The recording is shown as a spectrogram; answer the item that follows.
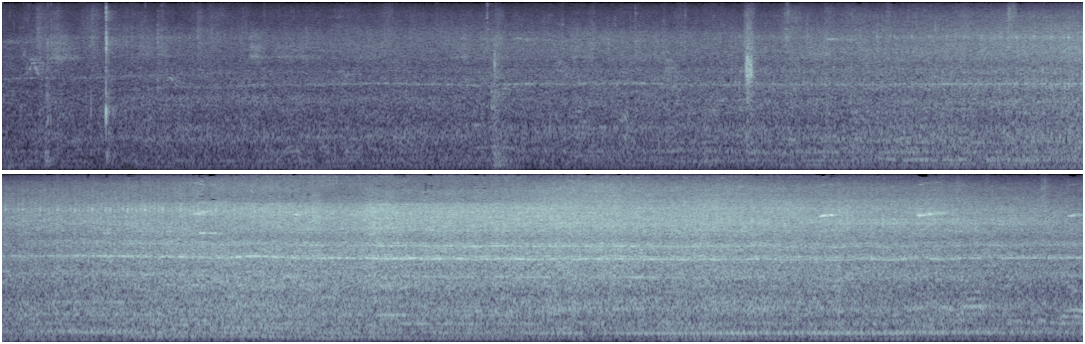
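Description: A heavy lorry's engine running with a steady high whine over it, growing louder through the first half and staying loud for the rest.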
